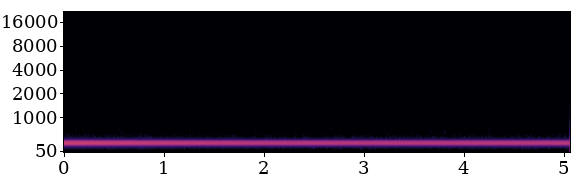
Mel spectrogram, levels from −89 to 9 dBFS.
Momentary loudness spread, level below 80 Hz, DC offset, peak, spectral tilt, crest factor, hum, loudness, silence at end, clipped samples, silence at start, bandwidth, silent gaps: 4 LU; under -90 dBFS; under 0.1%; -34 dBFS; -9.5 dB/octave; 6 dB; none; -42 LUFS; 0 s; under 0.1%; 0 s; 0.7 kHz; none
